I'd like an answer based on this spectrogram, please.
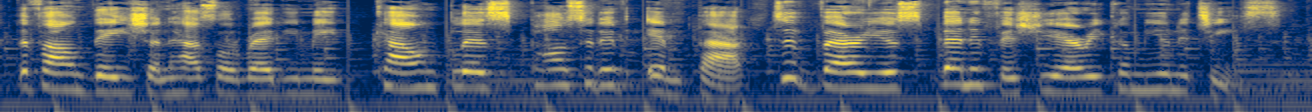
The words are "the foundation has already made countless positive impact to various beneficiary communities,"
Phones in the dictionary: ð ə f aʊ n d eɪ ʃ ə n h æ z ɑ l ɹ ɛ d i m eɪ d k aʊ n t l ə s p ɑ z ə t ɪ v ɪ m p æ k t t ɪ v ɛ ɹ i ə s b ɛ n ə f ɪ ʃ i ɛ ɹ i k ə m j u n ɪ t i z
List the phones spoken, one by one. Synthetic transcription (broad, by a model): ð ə f aʊ n d eɪ ʃ ə n h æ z ɑ l ɹ ɛ d i m eɪ d k aʊ n t l ə s p ɑ z ə t ɪ v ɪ m p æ k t t ɪ v ɛ ɹ i ə s b ɛ n ə f ɪ ʃ i ɛ ɹ i k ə m j u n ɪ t i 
